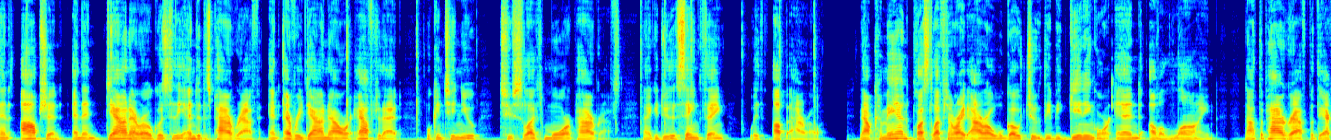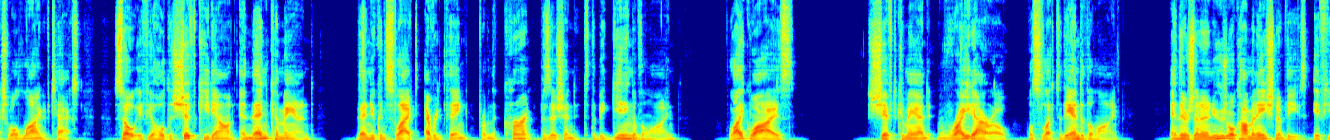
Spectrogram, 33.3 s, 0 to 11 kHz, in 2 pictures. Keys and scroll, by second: 1.2 alt+shift+Down, 3.4 alt+shift+Down, 7.5 alt+shift+Up, 21.0 shift+super+Left, 28.5 shift+super+Right.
